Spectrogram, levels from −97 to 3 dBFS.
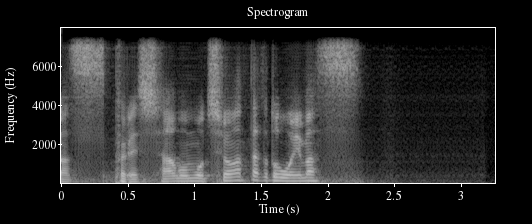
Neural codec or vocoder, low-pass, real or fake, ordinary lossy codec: codec, 16 kHz, about 1 kbps, DyCAST, with the encoder's durations; 7.2 kHz; fake; none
